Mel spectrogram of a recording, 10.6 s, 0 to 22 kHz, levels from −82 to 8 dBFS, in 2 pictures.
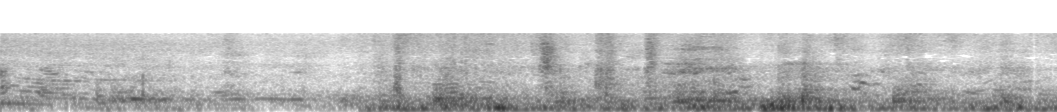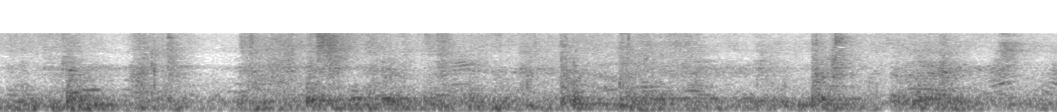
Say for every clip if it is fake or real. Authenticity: real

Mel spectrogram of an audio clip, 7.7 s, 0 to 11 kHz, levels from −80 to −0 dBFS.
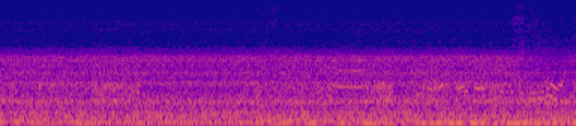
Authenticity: real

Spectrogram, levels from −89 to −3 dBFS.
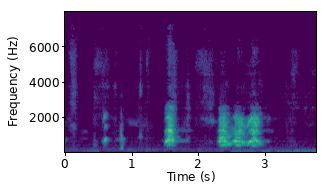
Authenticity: fake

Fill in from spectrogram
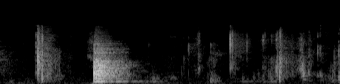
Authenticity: real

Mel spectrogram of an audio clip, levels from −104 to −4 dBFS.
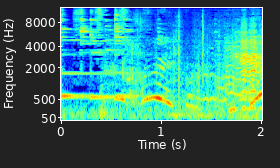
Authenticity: real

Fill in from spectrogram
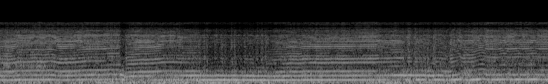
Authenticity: real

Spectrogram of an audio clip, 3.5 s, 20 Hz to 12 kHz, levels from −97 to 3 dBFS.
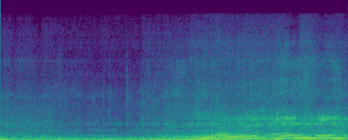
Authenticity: fake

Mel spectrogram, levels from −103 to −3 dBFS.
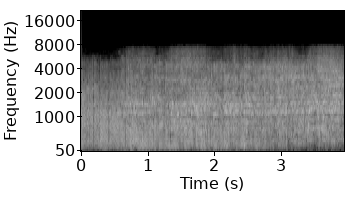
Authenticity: fake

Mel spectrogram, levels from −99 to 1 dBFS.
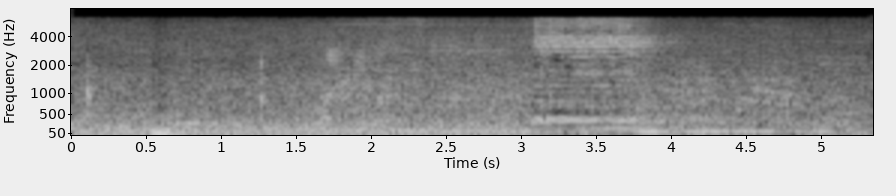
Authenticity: real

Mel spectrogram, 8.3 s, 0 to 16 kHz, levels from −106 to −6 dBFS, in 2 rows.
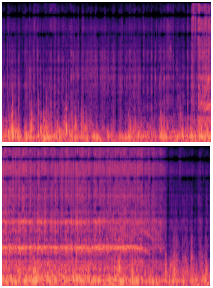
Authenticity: fake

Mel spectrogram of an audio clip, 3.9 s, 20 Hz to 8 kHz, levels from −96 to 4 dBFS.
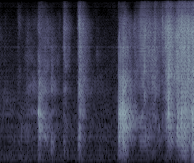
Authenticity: fake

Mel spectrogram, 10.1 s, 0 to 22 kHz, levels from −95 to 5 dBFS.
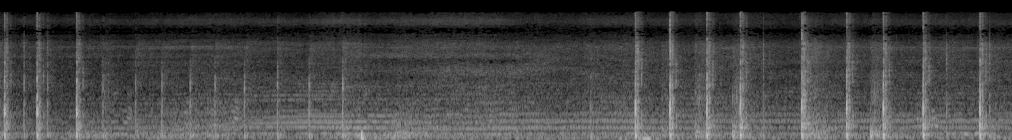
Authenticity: real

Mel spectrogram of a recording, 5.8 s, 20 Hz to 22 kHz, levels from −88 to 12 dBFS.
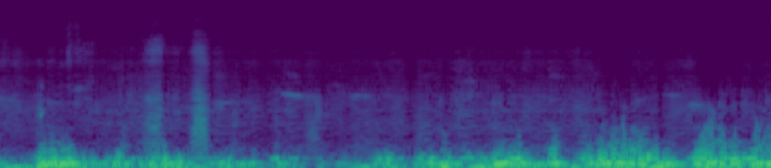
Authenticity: fake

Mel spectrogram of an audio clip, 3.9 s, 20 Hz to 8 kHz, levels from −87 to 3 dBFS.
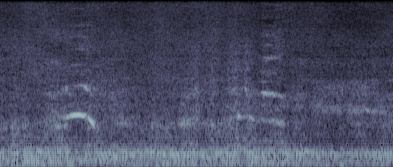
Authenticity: fake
